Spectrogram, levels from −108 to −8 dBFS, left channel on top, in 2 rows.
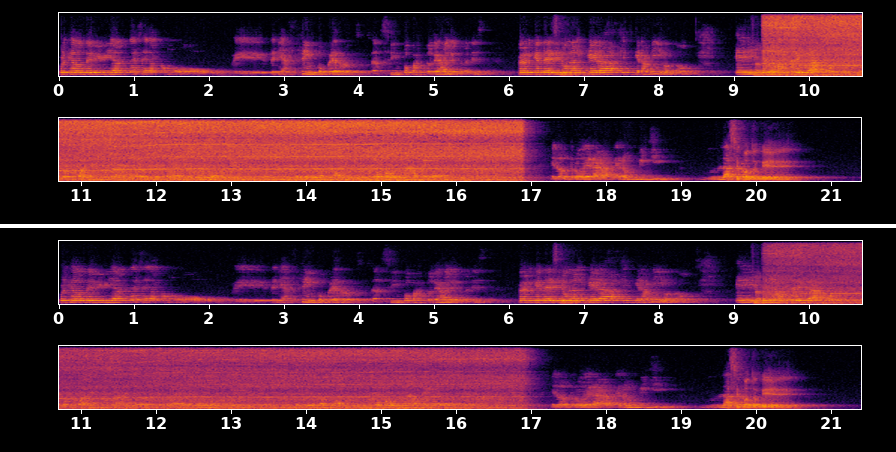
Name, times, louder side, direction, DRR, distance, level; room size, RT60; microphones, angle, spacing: voice 1, 0.0-5.6 6.1-8.7 9.0-16.9 17.3-18.9 19.3-20.0, left 2 dB, 80° left, 4 dB, 1.0 m, -34 dB
sound 1, 9.4-16.9, left 10 dB, 60° left, 0.4 m, -30 dB
voice 2, 19.6-20.7, equal, 5° left, 3 dB, 0.5 m, -34 dB
10.0 x 3.5 x 3.7 m, 1.1 s
head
